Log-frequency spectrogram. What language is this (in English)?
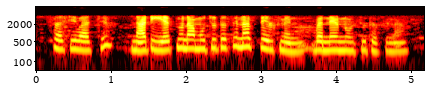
Gujarati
